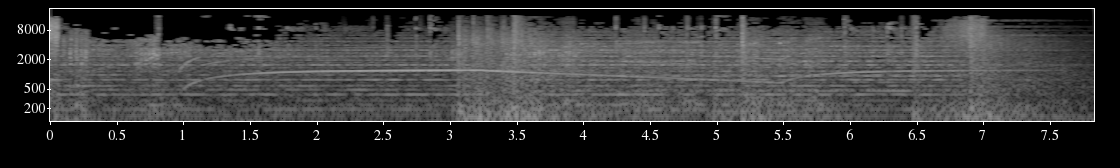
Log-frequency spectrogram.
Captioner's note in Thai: เสียงสัญญาณฉุกเฉิน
